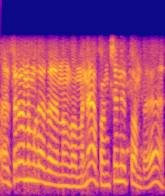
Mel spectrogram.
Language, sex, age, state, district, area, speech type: Kannada, male, 30-45, Karnataka, Dharwad, urban, conversation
